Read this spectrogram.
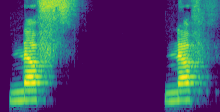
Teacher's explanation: Fa will get hums, and hums is a flow of breath.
